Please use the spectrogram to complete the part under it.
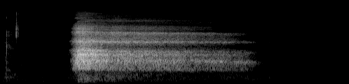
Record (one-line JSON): {"exhalation_length": "3.5 s", "exhalation_amplitude": 24010, "exhalation_signal_mean_std_ratio": 0.44, "survey_phase": "beta (2021-08-13 to 2022-03-07)", "age": "45-64", "gender": "Female", "wearing_mask": "No", "symptom_none": true, "symptom_onset": "13 days", "smoker_status": "Never smoked", "respiratory_condition_asthma": false, "respiratory_condition_other": false, "recruitment_source": "REACT", "submission_delay": "1 day", "covid_test_result": "Negative", "covid_test_method": "RT-qPCR", "influenza_a_test_result": "Negative", "influenza_b_test_result": "Negative"}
